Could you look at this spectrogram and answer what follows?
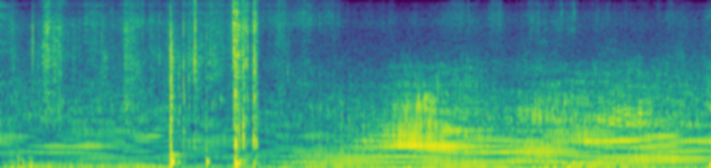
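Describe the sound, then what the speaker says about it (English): A helicopter drones steadily overhead near a waterside dock, its low rotor hum continuous throughout, with a few brief knocks and thumps near the start. "that's a helicopter."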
